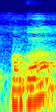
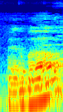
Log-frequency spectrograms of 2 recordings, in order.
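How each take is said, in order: No difference in how they are said.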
